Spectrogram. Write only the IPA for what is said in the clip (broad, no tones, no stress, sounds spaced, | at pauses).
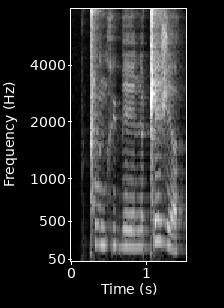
ǁ u n x y b eː n ø ǁ e ʒ e ɐ̯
